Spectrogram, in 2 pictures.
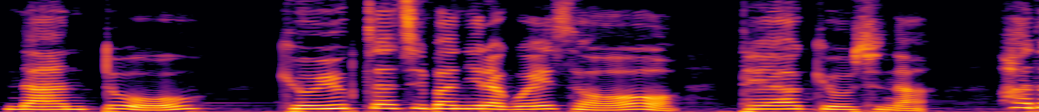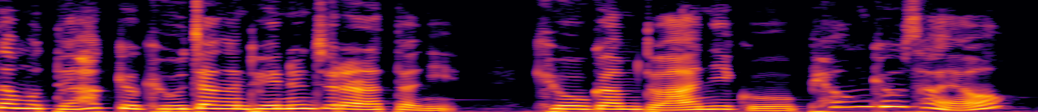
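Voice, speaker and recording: A woman's voice: on the high side, sing-song, a little slow, a little mellow, voice pushed up. A woman narrator voicing a haughty, scornful middle-aged mistress who sneers and talks down to people, with faint music behind. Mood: sneering.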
